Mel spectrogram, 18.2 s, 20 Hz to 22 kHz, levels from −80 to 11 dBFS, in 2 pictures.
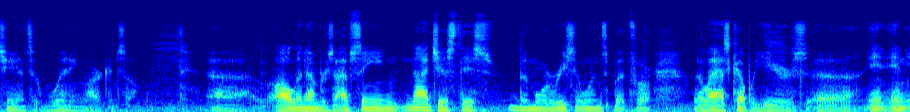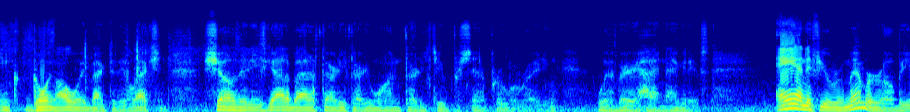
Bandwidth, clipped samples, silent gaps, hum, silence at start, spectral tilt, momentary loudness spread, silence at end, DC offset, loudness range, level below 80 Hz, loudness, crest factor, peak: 14 kHz; under 0.1%; none; none; 0 s; -6.5 dB/octave; 19 LU; 0 s; under 0.1%; 8 LU; -46 dBFS; -30 LUFS; 18 dB; -12 dBFS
